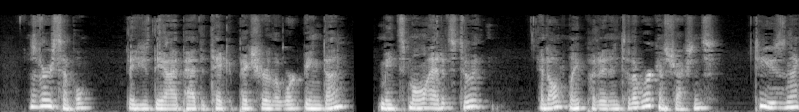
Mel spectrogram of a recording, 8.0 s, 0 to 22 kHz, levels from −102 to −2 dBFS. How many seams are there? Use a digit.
0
